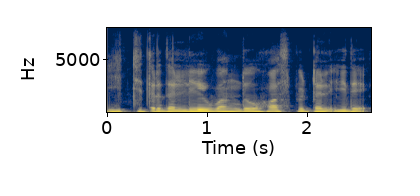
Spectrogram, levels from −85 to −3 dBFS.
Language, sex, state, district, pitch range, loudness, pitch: Kannada, male, Karnataka, Bidar, 140-155 Hz, -14 LUFS, 150 Hz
